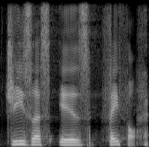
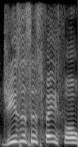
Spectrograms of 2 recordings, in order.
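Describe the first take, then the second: First: It is said sincerely and earnestly. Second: It is said flippantly and jokingly.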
